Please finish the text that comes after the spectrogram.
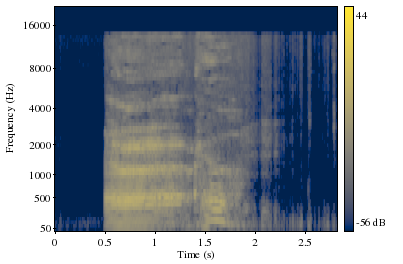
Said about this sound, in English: Dude, when I burp, it tastes like hazelnuts. Nice. it tastes nice. Like, it tastes like it tastes like Nutella.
